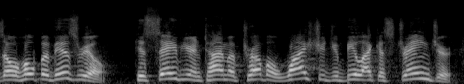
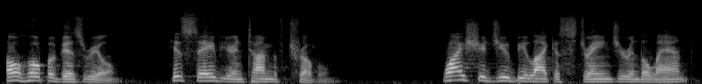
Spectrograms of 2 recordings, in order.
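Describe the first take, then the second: First: Begging. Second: Said in the usual way. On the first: Retold or imitated. People begging the Lord not to ignore them. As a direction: cry it out as a plea. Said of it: "a begging of the Lord". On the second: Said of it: "This is a plea of mercy".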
